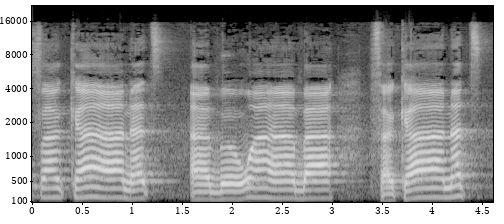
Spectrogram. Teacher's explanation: di sini ada angin yang keluar atau udara yang keluar bersamaan dengan disukunkannya huruf ta. Dan tempat untuk mengeluarkan angin ini huruf ta. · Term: huruf ta yang bersukun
